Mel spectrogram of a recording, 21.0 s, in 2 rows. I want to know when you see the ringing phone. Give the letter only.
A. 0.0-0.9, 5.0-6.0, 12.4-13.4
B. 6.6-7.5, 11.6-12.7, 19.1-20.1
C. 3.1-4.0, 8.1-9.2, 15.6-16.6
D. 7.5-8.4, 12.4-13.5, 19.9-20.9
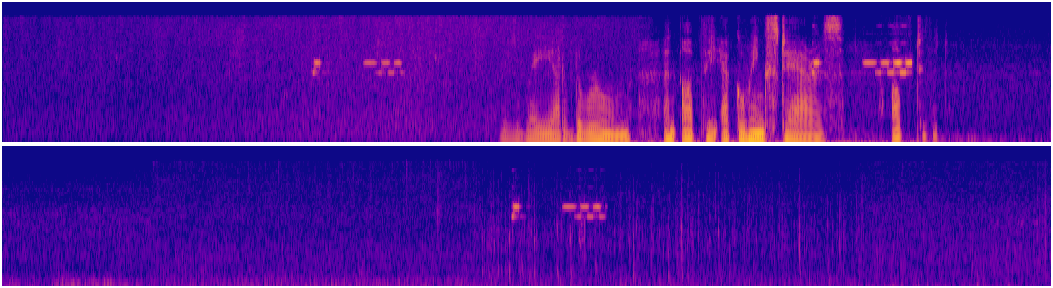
C.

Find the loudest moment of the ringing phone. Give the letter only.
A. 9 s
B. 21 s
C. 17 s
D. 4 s
A.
